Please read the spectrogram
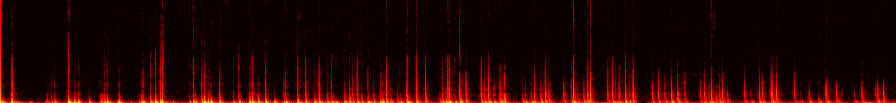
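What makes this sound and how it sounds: Long nails tap quickly on a flat, round, pink dotted silicone coaster that is thin and solid. The result is a rapid, steady stream of soft, dull, low thuds with almost no ring. The tapping grows slightly quieter toward the end.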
